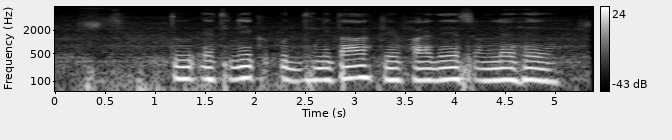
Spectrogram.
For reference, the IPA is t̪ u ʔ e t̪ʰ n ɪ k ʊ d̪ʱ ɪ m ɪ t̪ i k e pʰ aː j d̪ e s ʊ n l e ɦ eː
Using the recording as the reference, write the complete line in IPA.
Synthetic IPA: t̪ u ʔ e t̪ʰ n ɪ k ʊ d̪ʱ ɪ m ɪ t̪ a k e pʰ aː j d̪ e s ʊ n l e ɦ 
